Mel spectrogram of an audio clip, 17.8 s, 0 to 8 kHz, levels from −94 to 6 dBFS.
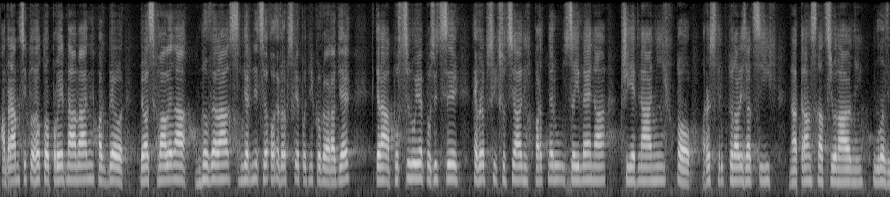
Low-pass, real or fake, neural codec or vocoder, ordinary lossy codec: none; fake; codec, 16 kHz, 1 kbps, FunCodec, trained on Chinese and English, 50 frames a second; none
